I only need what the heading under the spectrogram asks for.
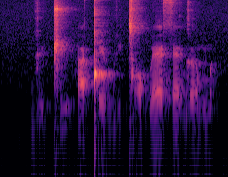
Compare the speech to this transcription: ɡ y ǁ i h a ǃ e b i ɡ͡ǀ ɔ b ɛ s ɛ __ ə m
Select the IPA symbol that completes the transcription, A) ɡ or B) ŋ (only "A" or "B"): A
